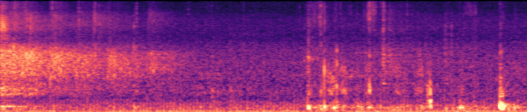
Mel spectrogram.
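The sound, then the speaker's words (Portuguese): An audience applauds once more, a second time in a row; the applause trails off into scattered, uneven claps, a dense wash of clapping fading over the first seconds before a few sharp isolated claps ring out near the end. “Vamos aplaudir mais uma vez.”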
